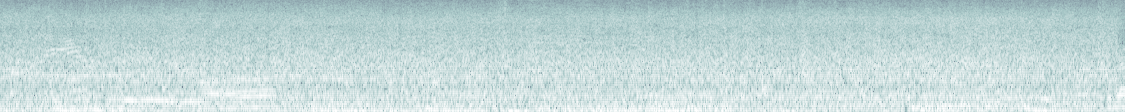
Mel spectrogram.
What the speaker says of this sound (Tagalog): Grabe yung ulan, no? Galit na galit.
